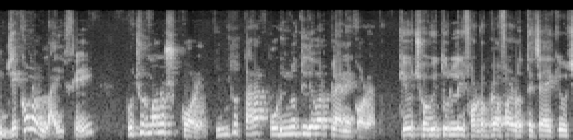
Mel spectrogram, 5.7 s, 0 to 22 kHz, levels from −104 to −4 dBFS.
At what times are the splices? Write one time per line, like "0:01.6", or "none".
0:03.8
